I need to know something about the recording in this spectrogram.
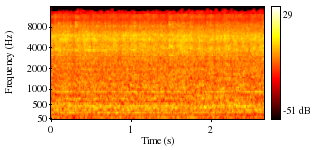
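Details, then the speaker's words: Cheap bathroom exhaust fan, heard from outside the bathroom. A constant airy whoosh with a low hum and no rattles or scraping: a loud fan running normally. "you can already hear it I'm not even in the bathroom you can hear it that's a loud fan"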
